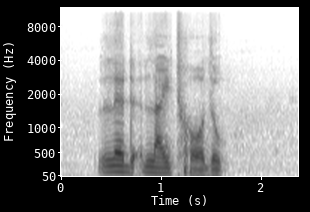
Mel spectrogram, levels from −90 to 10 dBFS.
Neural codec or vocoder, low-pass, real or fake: codec, 16 kHz in and 24 kHz out, 0.6 kbps, FocalCodec, streaming, 4096 codes; 10.8 kHz; fake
